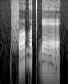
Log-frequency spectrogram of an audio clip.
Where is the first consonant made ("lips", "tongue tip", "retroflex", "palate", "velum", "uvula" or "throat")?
lips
